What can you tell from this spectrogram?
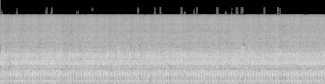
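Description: Harsh metallic rattle over a busy single-cylinder run with an uneven beat; rattling engine that misfires now and then, cause unknown.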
